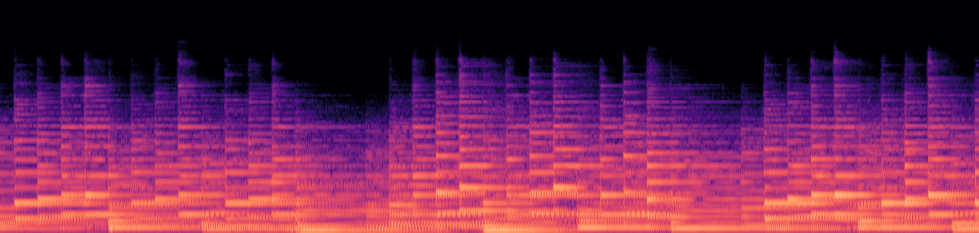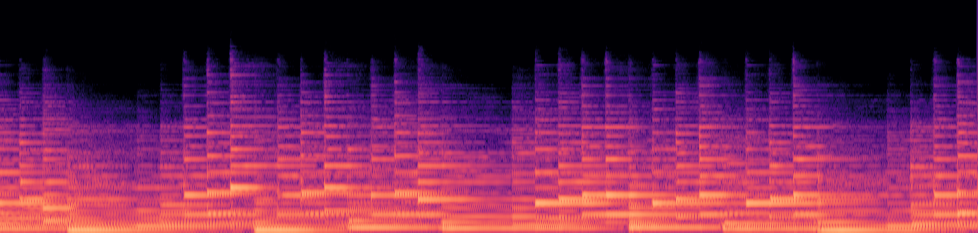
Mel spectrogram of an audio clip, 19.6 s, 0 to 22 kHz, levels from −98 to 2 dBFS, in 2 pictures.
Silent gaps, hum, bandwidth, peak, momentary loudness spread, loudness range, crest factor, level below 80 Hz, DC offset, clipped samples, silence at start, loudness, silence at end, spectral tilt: none; none; 6.2 kHz; -6 dBFS; 5 LU; 3 LU; 14 dB; -28 dBFS; 0.2%; under 0.1%; 0 s; -20 LUFS; 0 s; -9.5 dB/octave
